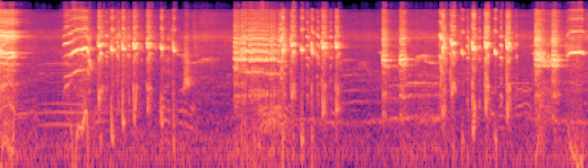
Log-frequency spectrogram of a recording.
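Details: Oriental magpie-robin kept in a cage and sunned in a yard one morning, agitated after spotting a flying eagle; sharp high chirps and whistles alternate with a long harsh buzzing rasp midway, repeated in busy bursts.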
